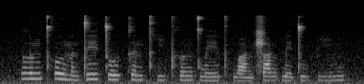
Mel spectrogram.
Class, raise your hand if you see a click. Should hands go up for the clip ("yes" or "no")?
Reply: no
